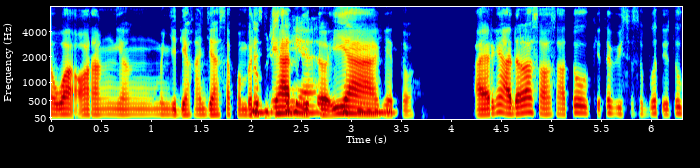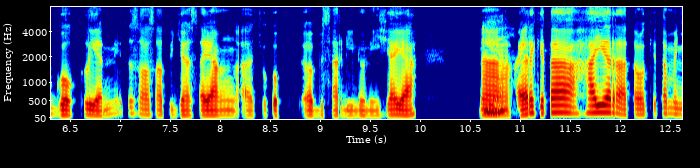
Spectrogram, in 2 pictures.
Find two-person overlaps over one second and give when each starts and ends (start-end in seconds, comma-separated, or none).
2.0-3.5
